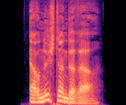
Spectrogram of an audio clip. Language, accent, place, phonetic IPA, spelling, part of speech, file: German, Germany, Berlin, [ɛɐ̯ˈnʏçtɐndəʁɐ], ernüchternderer, adjective, De-ernüchternderer.ogg
- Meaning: inflection of ernüchternd: 1. strong/mixed nominative masculine singular comparative degree 2. strong genitive/dative feminine singular comparative degree 3. strong genitive plural comparative degree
